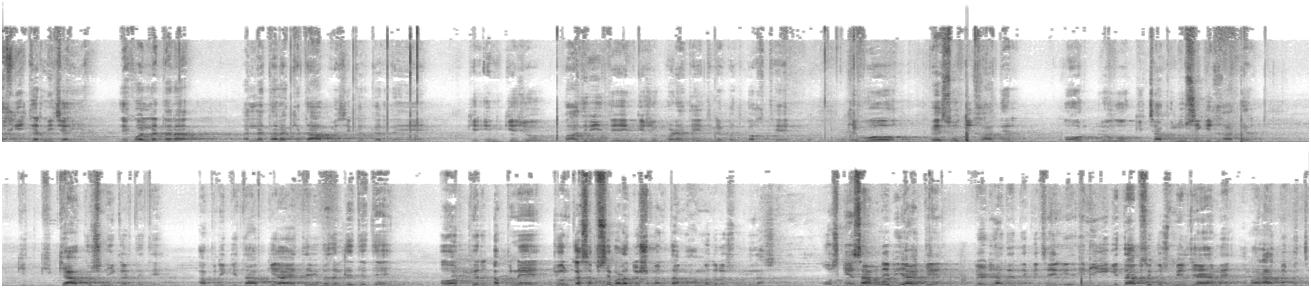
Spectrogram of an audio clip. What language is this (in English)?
Urdu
